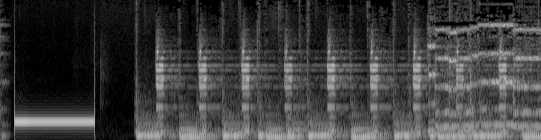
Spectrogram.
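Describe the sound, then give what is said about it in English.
A single steady electronic beep tone, clear and loud, lasts about a second, then after a short silence rhythmic music with a regular beat starts and continues. “Pause the audio at the beep”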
